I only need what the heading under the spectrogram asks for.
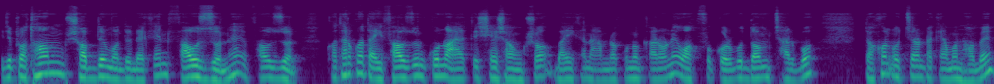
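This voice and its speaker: A man teaching Quran reading, spelling out letters and reciting words slowly and drawn out, and often checking in with the viewer. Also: medium pitch. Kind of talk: step-by-step recitation lesson.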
